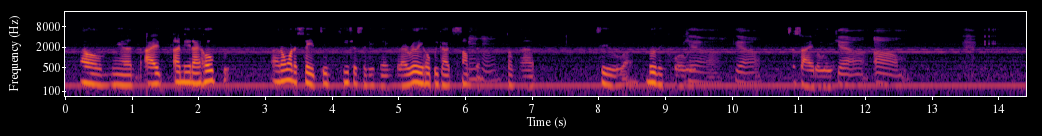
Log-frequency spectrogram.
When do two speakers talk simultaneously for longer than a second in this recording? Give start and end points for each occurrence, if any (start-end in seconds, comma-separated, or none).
none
